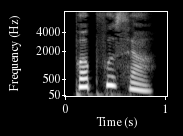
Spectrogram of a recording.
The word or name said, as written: ಪಪ್ಫುಸ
